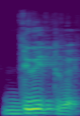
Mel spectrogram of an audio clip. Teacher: द्वित्व द को हम बहुत ही कम समय के लिए बोलते हैं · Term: आधे वर्ण की तरह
